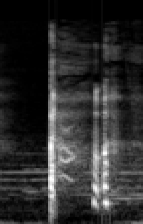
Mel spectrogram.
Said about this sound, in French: Ah, ça commence par une toux.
